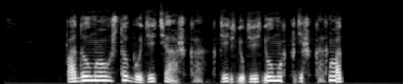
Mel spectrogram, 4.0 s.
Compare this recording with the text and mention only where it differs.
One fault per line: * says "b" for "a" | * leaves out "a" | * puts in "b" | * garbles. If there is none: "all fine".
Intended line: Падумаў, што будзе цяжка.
* garbles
